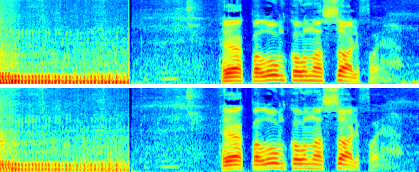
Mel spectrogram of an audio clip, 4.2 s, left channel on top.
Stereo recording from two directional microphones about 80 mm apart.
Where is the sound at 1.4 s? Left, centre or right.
Centre.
